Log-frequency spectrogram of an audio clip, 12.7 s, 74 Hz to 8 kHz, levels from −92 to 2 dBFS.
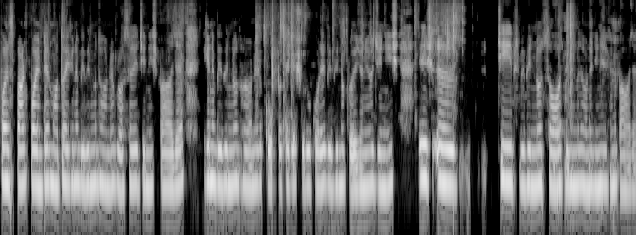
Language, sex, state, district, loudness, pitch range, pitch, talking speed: Bengali, female, West Bengal, Kolkata, -17 LUFS, 195-205 Hz, 200 Hz, 160 wpm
